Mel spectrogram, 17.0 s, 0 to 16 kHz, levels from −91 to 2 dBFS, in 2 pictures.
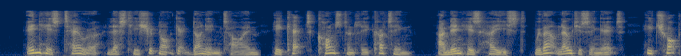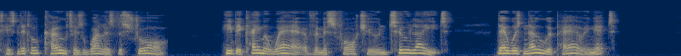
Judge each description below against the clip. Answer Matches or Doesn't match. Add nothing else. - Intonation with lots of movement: Matches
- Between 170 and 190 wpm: Doesn't match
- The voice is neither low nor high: Matches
